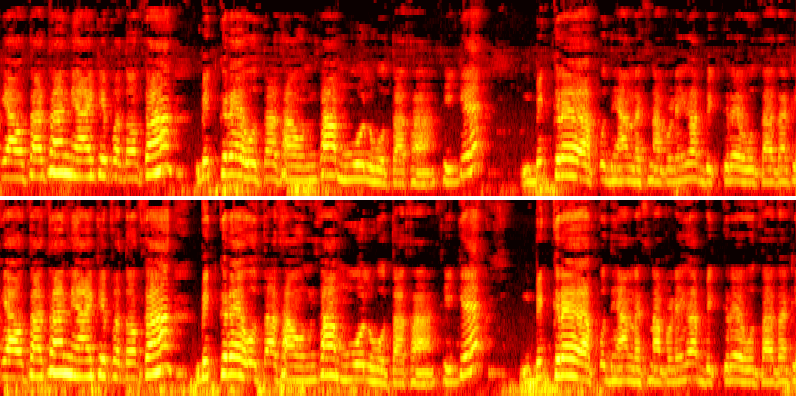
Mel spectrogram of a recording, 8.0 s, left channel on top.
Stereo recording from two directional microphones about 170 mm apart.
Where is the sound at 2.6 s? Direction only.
75° right (ahead or behind).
